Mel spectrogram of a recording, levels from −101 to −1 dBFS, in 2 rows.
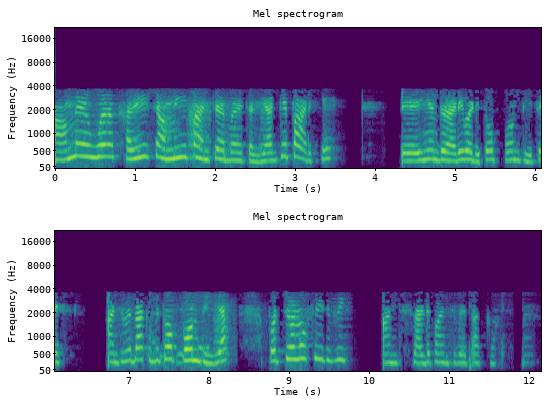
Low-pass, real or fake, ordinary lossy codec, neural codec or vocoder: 3.6 kHz; fake; AAC, 16 kbps; codec, 16 kHz, 16 kbps, FreqCodec, larger model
